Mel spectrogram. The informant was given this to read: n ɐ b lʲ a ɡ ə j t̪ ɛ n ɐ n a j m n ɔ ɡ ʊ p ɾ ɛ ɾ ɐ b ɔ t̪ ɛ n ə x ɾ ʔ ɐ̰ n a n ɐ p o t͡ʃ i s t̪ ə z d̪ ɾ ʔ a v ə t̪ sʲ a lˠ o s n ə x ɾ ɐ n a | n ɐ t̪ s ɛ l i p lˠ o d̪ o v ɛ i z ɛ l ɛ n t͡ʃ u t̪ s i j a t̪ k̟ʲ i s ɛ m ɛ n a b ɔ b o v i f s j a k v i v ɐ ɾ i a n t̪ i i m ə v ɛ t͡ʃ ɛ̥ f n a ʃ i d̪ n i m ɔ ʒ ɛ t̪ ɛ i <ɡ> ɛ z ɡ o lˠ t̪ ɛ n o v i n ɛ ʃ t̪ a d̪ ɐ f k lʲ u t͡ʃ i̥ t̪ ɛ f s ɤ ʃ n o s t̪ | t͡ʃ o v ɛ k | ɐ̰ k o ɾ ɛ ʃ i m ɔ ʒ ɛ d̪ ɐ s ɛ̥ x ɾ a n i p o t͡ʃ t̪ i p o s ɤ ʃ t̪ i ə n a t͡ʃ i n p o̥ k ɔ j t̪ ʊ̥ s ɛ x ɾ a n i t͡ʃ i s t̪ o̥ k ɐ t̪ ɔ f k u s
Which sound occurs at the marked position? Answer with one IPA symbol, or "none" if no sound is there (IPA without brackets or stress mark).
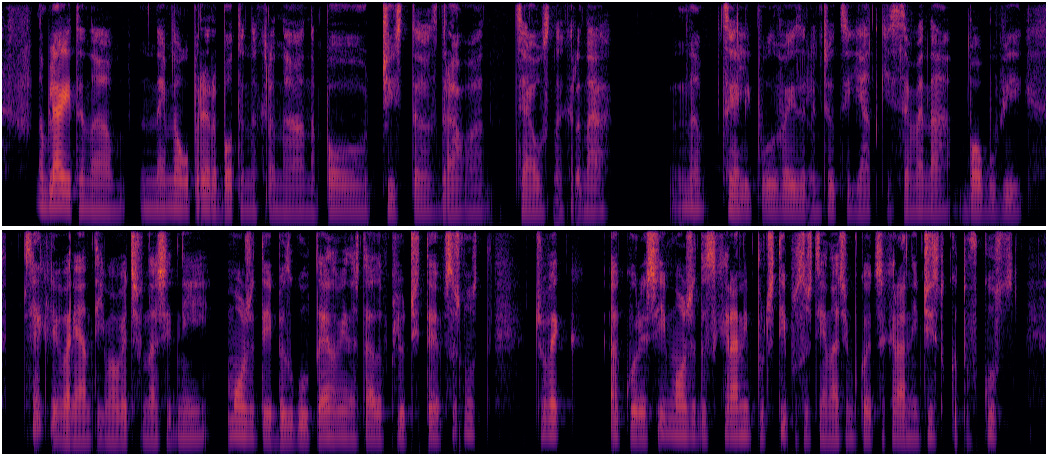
b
